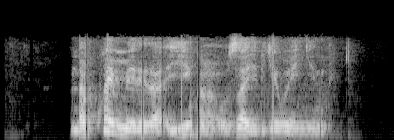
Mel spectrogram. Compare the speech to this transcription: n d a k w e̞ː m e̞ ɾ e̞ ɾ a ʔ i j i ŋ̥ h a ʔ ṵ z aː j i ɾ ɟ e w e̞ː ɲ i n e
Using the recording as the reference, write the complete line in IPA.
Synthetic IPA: n d a k w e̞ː m e̞ ɾ e̞ ɾ a ʔ i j i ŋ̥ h a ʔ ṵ z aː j i ɾ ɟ e w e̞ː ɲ i n e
